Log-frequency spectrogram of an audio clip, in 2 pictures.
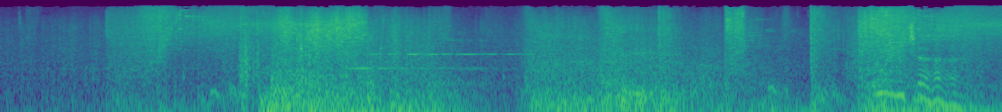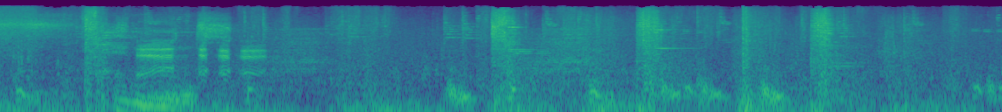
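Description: Fantasy battle sound effects clash and burst as spells and blows land.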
